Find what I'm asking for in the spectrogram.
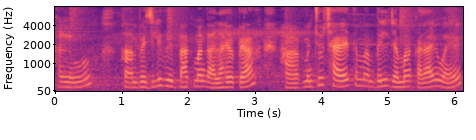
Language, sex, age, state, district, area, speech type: Sindhi, female, 45-60, Rajasthan, Ajmer, urban, spontaneous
